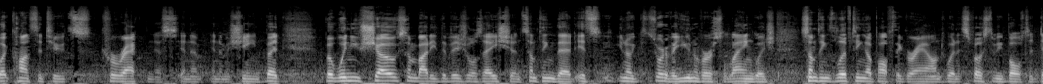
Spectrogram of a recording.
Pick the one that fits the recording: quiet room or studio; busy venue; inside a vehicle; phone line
busy venue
